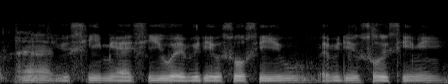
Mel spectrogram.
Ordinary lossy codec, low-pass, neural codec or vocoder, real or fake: Opus, 32 kbps; 7.2 kHz; none; real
